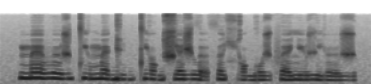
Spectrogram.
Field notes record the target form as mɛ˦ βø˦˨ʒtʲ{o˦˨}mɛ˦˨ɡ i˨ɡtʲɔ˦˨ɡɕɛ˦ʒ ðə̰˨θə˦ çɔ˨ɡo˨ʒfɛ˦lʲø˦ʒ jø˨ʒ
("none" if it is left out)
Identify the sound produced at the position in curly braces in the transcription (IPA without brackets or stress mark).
o˦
